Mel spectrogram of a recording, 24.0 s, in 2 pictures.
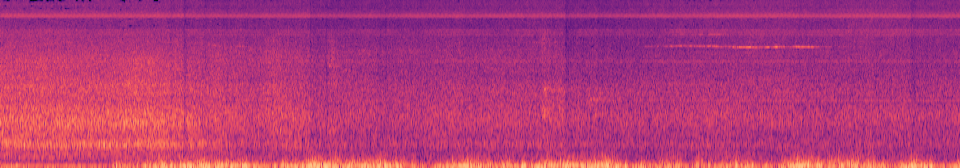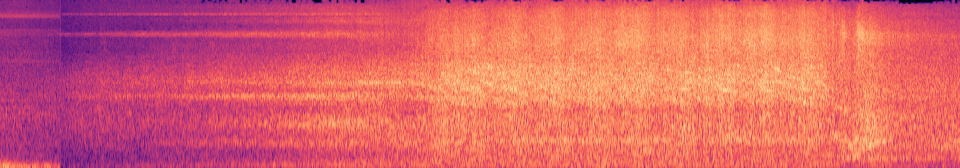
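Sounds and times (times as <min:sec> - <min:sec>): train passing at speed: 0:00.0 - 0:10.1, 0:12.7 - 0:24.0.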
